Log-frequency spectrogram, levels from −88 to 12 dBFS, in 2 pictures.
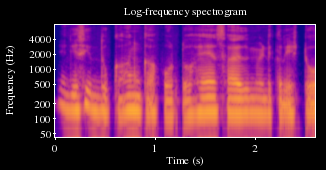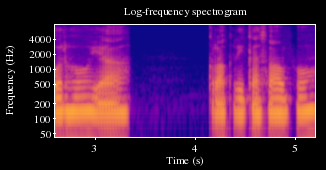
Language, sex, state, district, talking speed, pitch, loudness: Hindi, male, Bihar, Katihar, 160 wpm, 130 Hz, -18 LUFS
